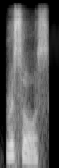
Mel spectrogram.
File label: "resource", Indian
